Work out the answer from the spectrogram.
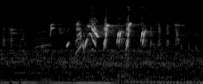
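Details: Baby European goldfinch from captive breeding uttering a short rapid series of about eight high, sharp chirps, with faint low hum underneath.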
